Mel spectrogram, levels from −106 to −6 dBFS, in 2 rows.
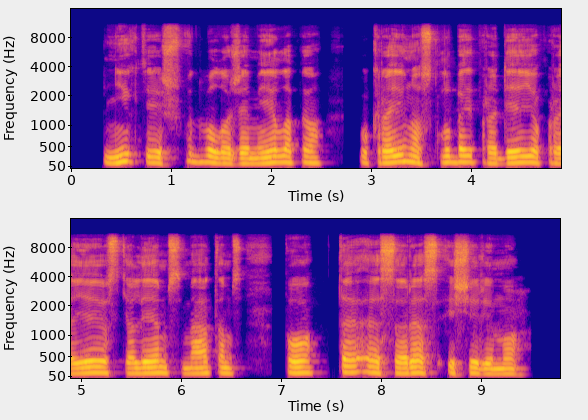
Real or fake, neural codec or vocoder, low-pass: real; none; 10.8 kHz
